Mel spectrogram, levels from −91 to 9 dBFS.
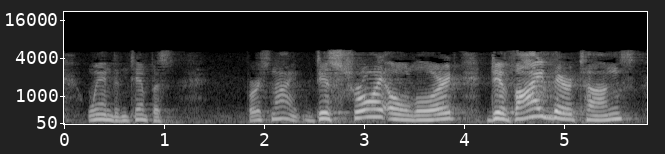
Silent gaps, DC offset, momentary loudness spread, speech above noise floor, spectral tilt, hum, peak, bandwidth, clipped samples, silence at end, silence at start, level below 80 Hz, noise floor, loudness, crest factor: none; under 0.1%; 13 LU; 31 dB; -7.5 dB/octave; none; -4 dBFS; 5.4 kHz; under 0.1%; 0.15 s; 0 s; -60 dBFS; -53 dBFS; -21 LUFS; 18 dB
